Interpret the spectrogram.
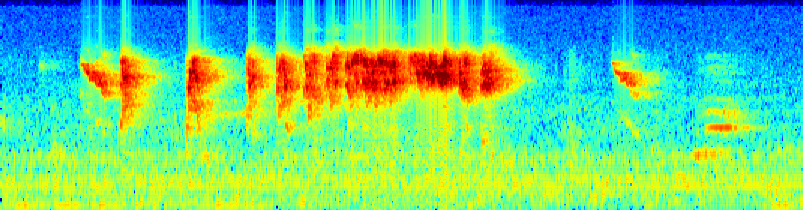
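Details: Weaver song building from separate buzzy swept syllables into a fast, dense sizzling trill lasting about two seconds, ending with one more swept note.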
